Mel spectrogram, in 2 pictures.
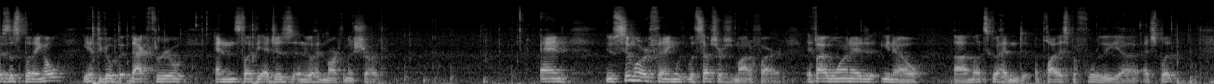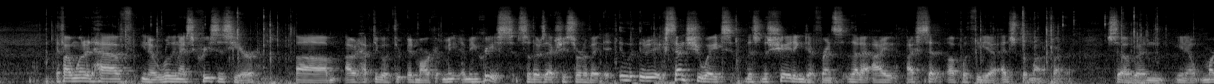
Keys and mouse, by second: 1.2 Tab, 1.2 middle click, 1.9-3.7 drag, 2.5 ctrl+e, 3.6 Tab, 4.2 middle click, 6.2-7.4 drag, 10.0 Tab, 10.8-14.5 drag, 11.7 Tab, 12.6 Tab, 13.1 a, 14.8 ctrl+e, 16.8 Tab, 17.0-18.0 drag, 18.2 Tab, 18.6 g, 19.5 Tab, 21.9 Tab, 22.3 a, 23.5 ctrl+e.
